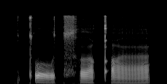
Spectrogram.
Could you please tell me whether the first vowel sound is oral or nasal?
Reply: oral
